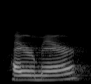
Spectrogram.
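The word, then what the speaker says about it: Հայր մեր: morning i forgot to ask you for the pronunciation which i had in my notes higher mayor hired mayor which is the armenian lord's prayer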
